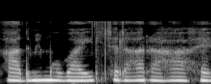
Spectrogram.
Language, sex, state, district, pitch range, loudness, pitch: Hindi, female, Jharkhand, Deoghar, 180-190 Hz, -11 LUFS, 185 Hz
